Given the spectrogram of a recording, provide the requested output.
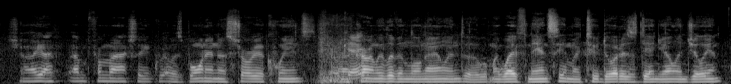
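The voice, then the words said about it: Slight New York accent. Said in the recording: “I'm noticing a slight New York accent here”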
